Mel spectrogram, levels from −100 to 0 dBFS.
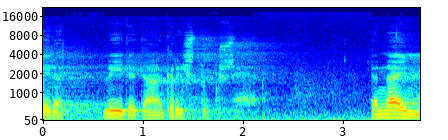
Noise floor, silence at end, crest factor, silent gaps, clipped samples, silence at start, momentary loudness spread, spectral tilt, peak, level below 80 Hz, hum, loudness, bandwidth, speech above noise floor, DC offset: -56 dBFS; 0 s; 18 dB; none; under 0.1%; 0 s; 21 LU; -7 dB/octave; -18 dBFS; -60 dBFS; none; -35 LUFS; 18 kHz; 22 dB; under 0.1%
